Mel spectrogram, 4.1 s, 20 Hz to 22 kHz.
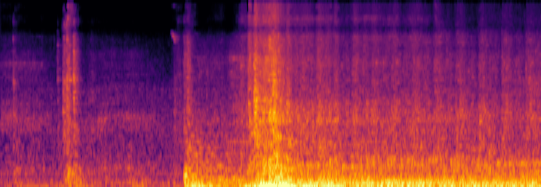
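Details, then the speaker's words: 1964 Chevrolet C60 grain truck, inline 292 six, restart after oil and filter change (thin oil, some sludge): door thump, starter catches at once, settles into steady even idle with no misses or knocks; normal quick start. "All right. We're up in the beast. Let's see. She's fired right over."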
